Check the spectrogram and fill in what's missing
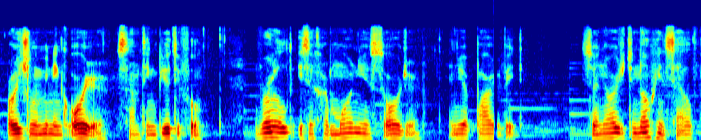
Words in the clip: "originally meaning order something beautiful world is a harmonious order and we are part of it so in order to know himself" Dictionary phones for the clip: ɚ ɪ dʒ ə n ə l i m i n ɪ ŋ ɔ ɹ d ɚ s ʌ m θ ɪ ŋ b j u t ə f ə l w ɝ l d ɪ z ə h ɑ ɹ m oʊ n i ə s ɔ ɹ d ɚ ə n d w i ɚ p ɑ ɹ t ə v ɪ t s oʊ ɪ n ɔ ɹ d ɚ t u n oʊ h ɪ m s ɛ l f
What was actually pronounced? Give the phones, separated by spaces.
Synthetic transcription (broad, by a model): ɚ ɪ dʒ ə n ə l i m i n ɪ ŋ ɔ ɹ d ɚ s ʌ m θ ɪ ŋ b j u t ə f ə l w ɝ l d ɪ z ə h ɑ ɹ m oʊ n i ə s ɔ ɹ d ɚ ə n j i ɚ p ɑ ɹ t ə v ɪ t s oʊ ɪ n ɔ ɹ d ɚ t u n oʊ h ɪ m s ɛ l f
